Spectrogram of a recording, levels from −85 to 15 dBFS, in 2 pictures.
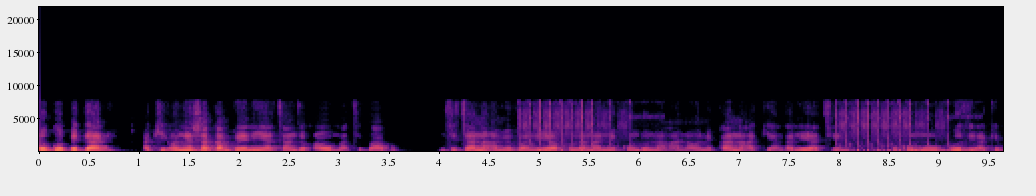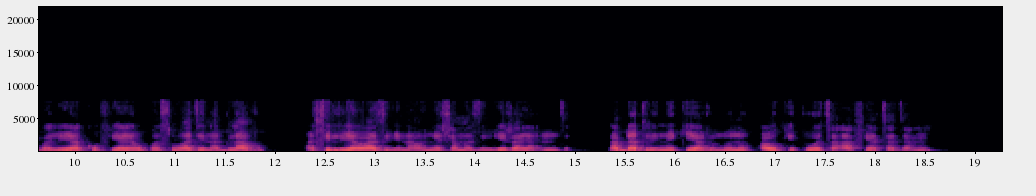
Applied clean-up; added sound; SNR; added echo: none; Drill; 8 dB; none.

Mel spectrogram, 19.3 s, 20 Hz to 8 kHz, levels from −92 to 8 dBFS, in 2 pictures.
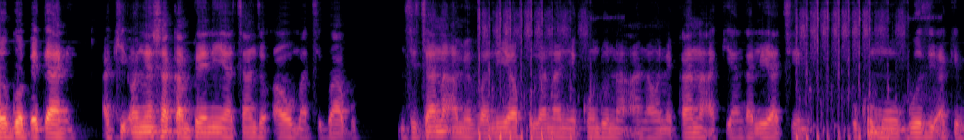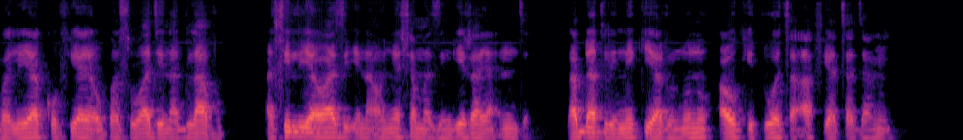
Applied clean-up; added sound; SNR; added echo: neural mask model RNNoise.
